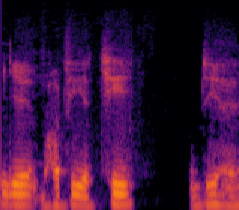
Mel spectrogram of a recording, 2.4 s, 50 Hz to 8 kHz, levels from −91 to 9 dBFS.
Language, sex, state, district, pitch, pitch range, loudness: Hindi, male, Uttar Pradesh, Budaun, 100 Hz, 95-105 Hz, -26 LUFS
